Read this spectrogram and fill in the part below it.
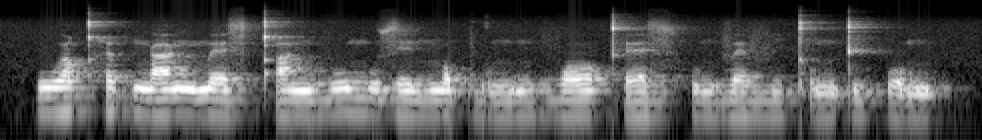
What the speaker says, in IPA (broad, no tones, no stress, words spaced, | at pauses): wʊqʰip ŋaŋmɛzqʼaŋ vumuze ŋɔpɡoŋɪŋ vɔ kʼɛzhuŋvɛ vikʼoŋti poŋ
